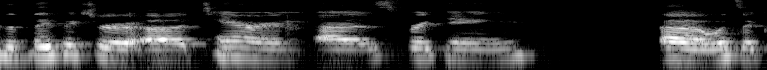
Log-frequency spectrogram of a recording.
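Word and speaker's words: Tairn: Tarn Taran will be a picture from uh it's No, it's Taran. That's literally how the whole Phandom pronounces it. And Rebecca Yaros pronounces it.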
